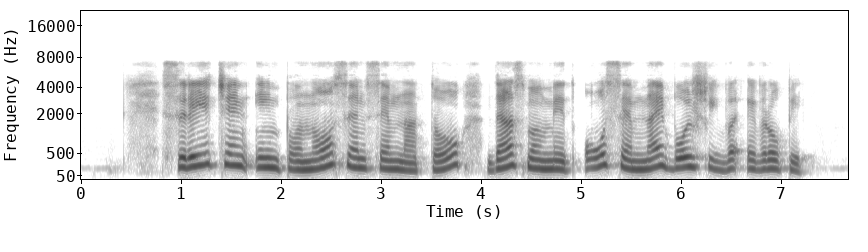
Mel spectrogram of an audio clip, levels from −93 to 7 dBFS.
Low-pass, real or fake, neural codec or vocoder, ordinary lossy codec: 7.2 kHz; fake; codec, 16 kHz, 2 kbps, FreqCodec, larger model; none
